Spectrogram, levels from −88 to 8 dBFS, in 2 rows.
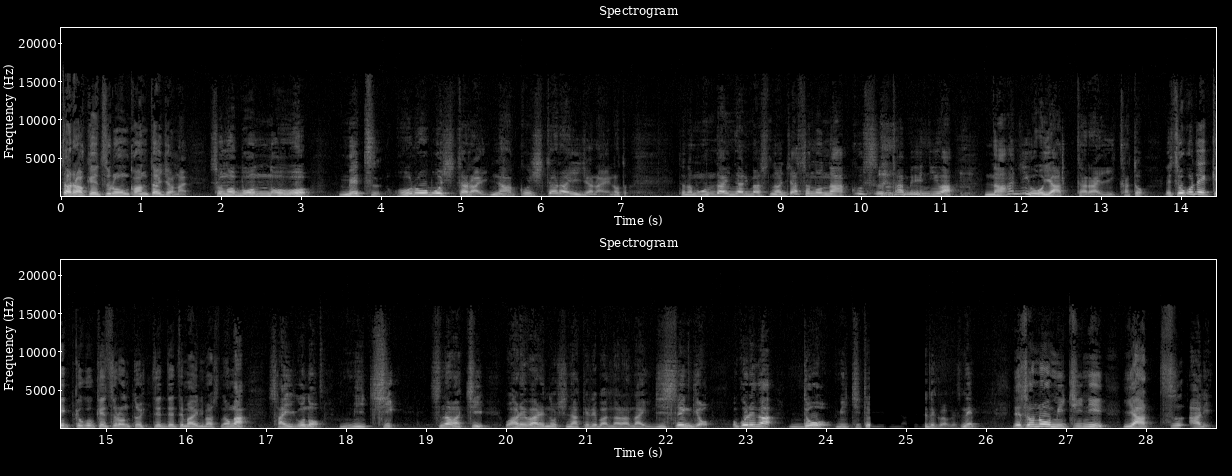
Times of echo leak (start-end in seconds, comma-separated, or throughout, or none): none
